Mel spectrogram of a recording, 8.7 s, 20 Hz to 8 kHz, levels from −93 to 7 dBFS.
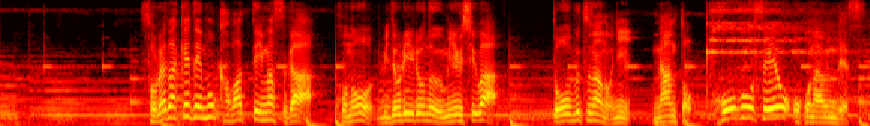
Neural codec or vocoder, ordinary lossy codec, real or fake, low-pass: codec, 16 kHz, 6 kbps, DAC; none; fake; none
